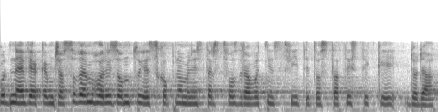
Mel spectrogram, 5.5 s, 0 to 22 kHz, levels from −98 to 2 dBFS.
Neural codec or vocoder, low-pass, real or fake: none; 5.4 kHz; real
